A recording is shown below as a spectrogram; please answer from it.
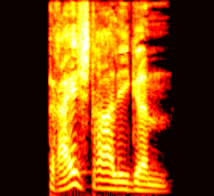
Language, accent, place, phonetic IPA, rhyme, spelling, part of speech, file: German, Germany, Berlin, [ˈdʁaɪ̯ˌʃtʁaːlɪɡəm], -aɪ̯ʃtʁaːlɪɡəm, dreistrahligem, adjective, De-dreistrahligem.ogg
- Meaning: strong dative masculine/neuter singular of dreistrahlig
